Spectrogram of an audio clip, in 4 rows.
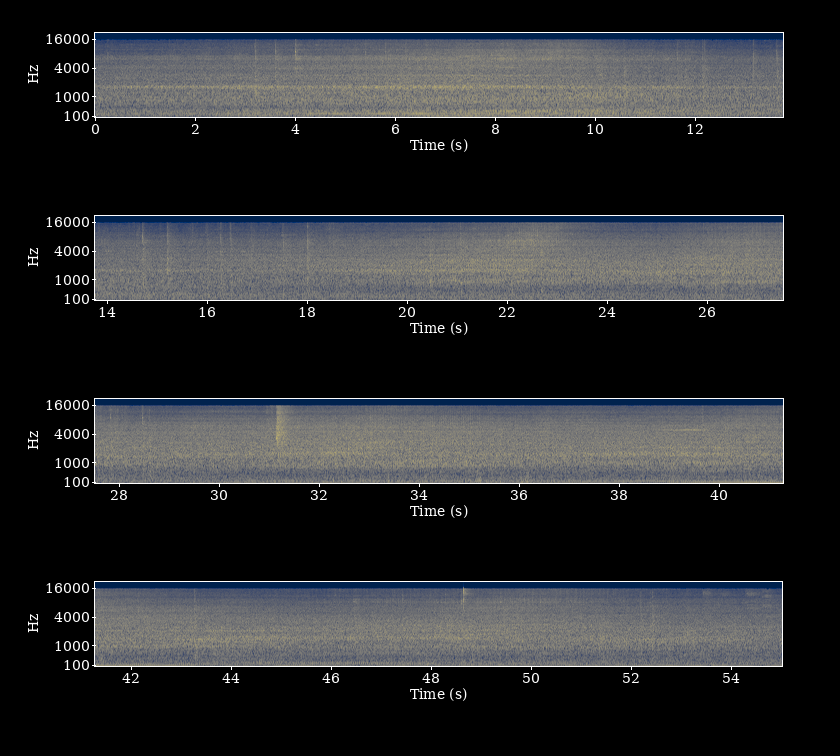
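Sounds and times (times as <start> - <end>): low diesel drone: 0.0 - 15.9, 16.7 - 55.0
train coaches rolling on track: 0.0 - 55.0.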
